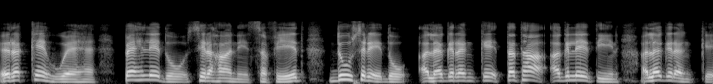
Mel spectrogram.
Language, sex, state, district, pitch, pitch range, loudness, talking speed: Hindi, male, Chhattisgarh, Sukma, 160 Hz, 125-195 Hz, -15 LUFS, 160 wpm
